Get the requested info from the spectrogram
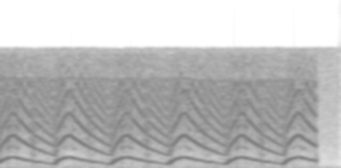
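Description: Electronic siren sound effect, a fast yelp whose pitch sweeps up and down about four times a second at an even level, used as a mock alert. It cuts off suddenly at the end.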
